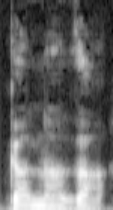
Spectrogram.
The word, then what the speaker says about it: Canadá: Put the stress on the last syllable where you see the accent mark in this word. Canadá. Canadá.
